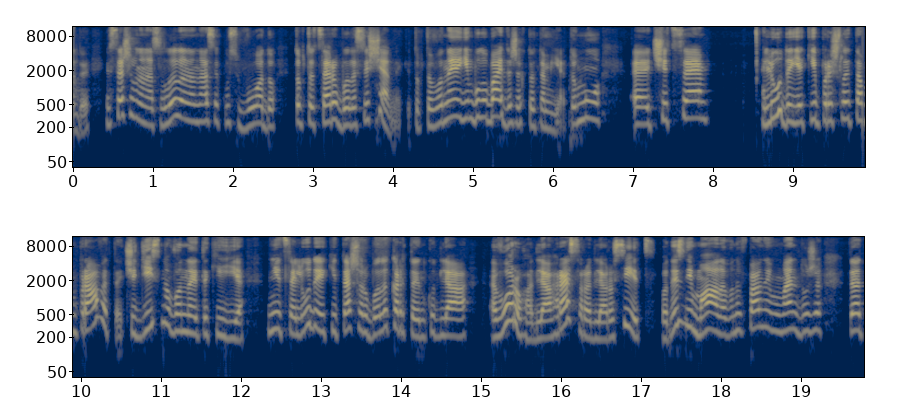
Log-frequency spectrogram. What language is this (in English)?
Ukrainian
